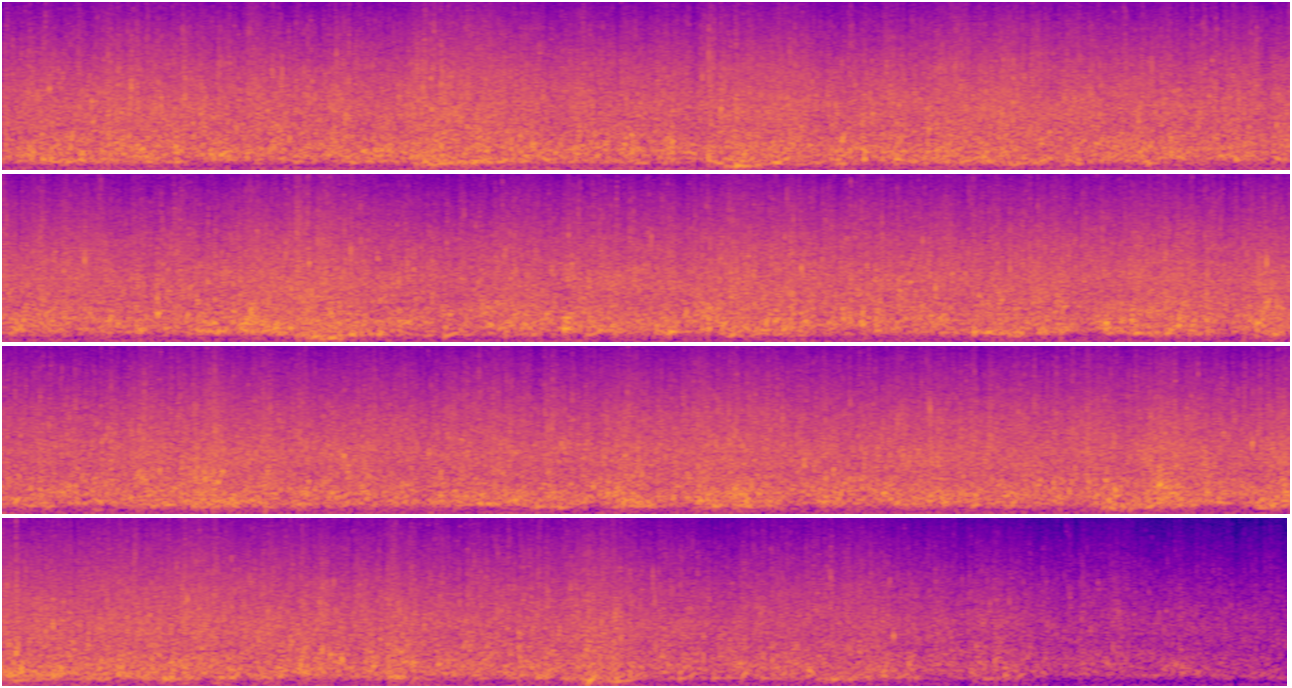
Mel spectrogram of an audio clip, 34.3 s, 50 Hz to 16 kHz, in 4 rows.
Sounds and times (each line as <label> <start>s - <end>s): water, murmur 0.0s - 34.3s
